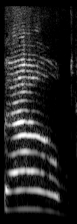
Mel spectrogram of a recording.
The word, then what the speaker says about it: bowed: And when I say bowed, I mean bowed with a long O.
